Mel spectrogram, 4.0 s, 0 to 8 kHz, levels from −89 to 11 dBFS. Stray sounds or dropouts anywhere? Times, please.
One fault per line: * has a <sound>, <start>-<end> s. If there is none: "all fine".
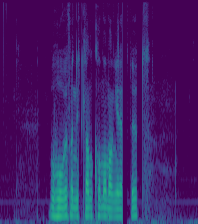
* has a dropout, 2.4-2.5 s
